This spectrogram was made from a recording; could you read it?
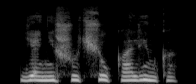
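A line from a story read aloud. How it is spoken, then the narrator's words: Whispered. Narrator (Russian): шепнул он в мои губы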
